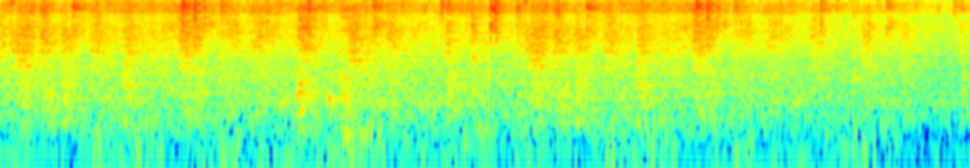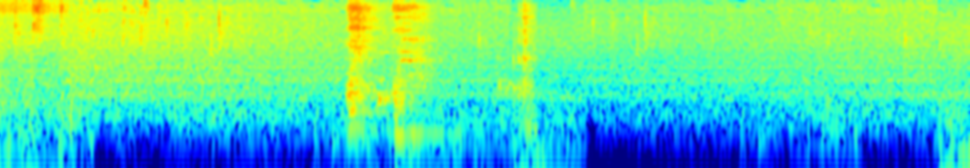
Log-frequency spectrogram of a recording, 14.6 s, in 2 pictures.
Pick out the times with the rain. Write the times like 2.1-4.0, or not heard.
0.0-14.5.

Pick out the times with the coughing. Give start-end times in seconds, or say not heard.
2.2-3.6, 9.8-11.3.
